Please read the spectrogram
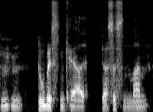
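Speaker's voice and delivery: lightly voiced low tough guy; a hint of a deep movie tough guy; deep Batista voice. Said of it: "Batista von der Seite und sagt".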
